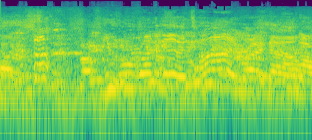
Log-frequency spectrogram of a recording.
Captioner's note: audience chatter drowning out speakers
